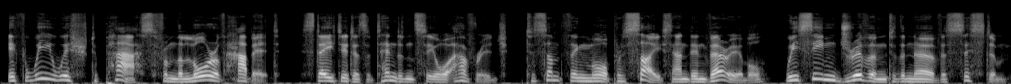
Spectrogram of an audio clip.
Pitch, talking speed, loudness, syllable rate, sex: 145 Hz, 170 wpm, -20 LUFS, 4.9 syllables/s, male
